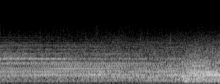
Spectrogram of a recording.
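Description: Dramatic orchestral title music: a held brass chord sounds through most of the stretch, and a new brass chord strikes near the end.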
